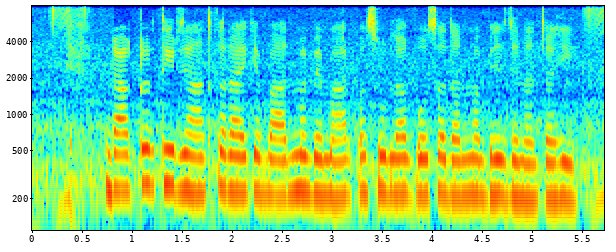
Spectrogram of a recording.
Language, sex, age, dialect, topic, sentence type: Chhattisgarhi, female, 18-24, Eastern, agriculture, statement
